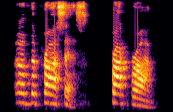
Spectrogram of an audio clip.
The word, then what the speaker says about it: bragd: name of the process braack braack bra we're all ya the D is not pronounced so in there I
